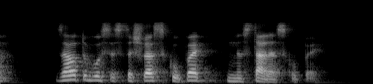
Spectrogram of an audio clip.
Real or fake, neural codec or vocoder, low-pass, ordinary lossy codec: fake; codec, 16 kHz, about 1 kbps, DyCAST, with the encoder's durations; 7.2 kHz; none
